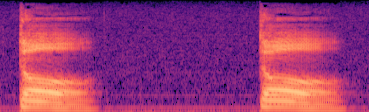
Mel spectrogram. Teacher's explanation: with tip of tongue placed on back of teeth instead of on front ridge of roof of mouth. D, like in bend, pronounced broadly, or in hate, shortly pronounced but quite pure, entirely without the slight drawling e sound often heard after the English vowel, as beno, beno.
